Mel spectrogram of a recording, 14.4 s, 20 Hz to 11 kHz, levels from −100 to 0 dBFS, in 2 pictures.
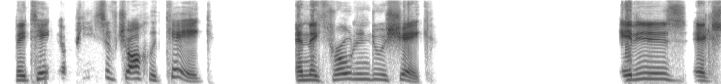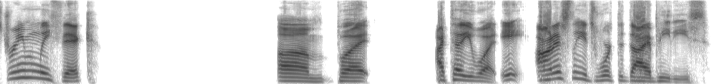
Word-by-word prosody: They 180 0 +3
take 230 +6 -2
a - - -12
piece 275 +2 -8
of 265 -6 -13
chocolate 230 - -3
cake, 130 - +1 0.8
and 175 +2 +2
they 190 - +7
throw 205 +7 -8
it - - -18
into 210 -1 -12
a - - -11
shake. - - +3 1.9
It 185 +2 +7
is 220 -6 +3
extremely 245 - 0
thick 145 -6 0 1.8
um, 140 -4 0
but, 145 -1 +2 0.7
I - - +2
tell 195 -1 0
you 165 -4 +3
what, 145 - -3
it 380 +2 +2 0.2
honestly, 245 0 +3
it's 160 -7 -4
worth 180 +1 -13
the 165 - -18
diabetes. 135 -8 -2
185 Hz, 125 wpm, -23 LUFS, 150-230 Hz, 1.9 s, they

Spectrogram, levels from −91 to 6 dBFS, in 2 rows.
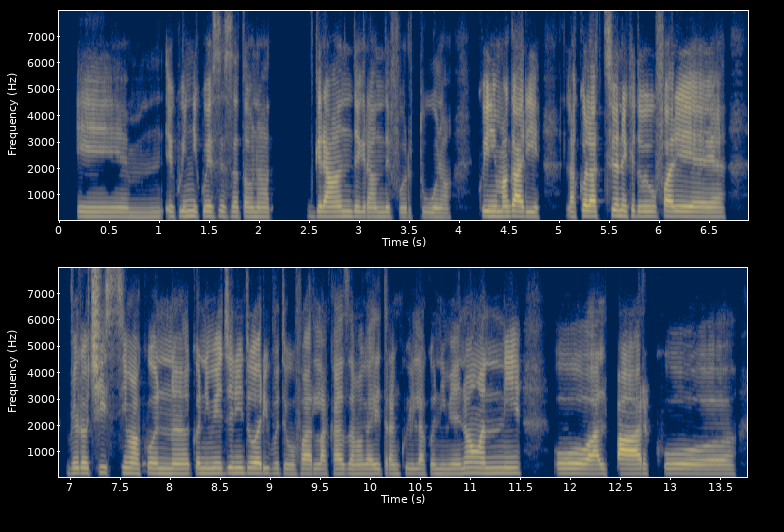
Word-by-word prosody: Ehm, 175 -1 -4
e - - -4
quindi 195 +2 -3
questa 190 +1 -1
è - - -5
stata 180 0 -4
una 175 0 -3 0.4
grande, 190 0 +2
grande 175 -1 -3
fortuna. 170 0 -8 0.3
Quindi 195 -1 +3
magari 190 -2 +5 0.2
la 185 - -4
colazione 200 +1 +4
che 205 - -4
dovevo 190 0 -1
fare 185 -2 +3 0.3
velocissima 200 0 +2
con 185 -1 -1
con 195 +1 -4
i - - -1
miei 195 0 +1
genitori 200 -1 0
potevo 190 -2 -8
farla 180 0 -1
a - - -6
casa 180 0 -2
magari 175 +1 -2
tranquilla 180 0 -6
con 180 0 -8
i 175 - -8
miei 180 0 -3
nonni, 200 0 +1 0.4
o 190 -1 +1
al 175 0 +3
parco; 180 -1 +2
185 Hz, 155 wpm, -23 LUFS, 175-195 Hz, 0.4 s, magari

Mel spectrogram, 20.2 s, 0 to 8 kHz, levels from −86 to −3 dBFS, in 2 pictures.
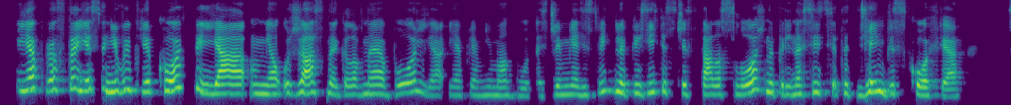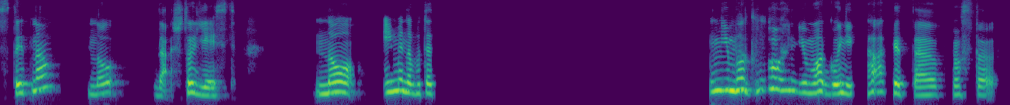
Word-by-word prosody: И 285 - -4
я 325 +3 +7
просто, 295 0 -1
если 295 +1 +1
не 265 +1 +5
выпью 285 -2 0
кофе, 285 +6 +5
я 225 -5 +6
у 225 - -8
меня 215 -1 0
ужасная 235 0 +2
головная 210 +2 -2
боль, 230 +8 -1
я 185 -3 -9
я 190 -2 -12
прям 190 -1 -13
не 190 +1 -10
могу. 180 -2 -9
То 165 - -16
есть 165 - -19
для 205 - -3
меня 205 0 -4
действительно 250 +8 -1
физически 245 +1 -3
стало 205 0 -1
сложно 220 +7 +1
переносить 215 +3 -4
этот 230 -2 -5
день 255 +8 +3
без 220 -2 -8
кофе. 180 -3 -1 0.4
Стыдно, 310 +12 -1 0.3
но - - -5 0.3
да, - - -5
что 245 - +1
есть. 185 -6 -3 0.8
Но 245 +2 +3 0.3
именно 265 0 +3
вот 225 0 -7
это 230 0 0 2.7
Не 295 +2 +3
могу 305 +2 +3
не 290 -4 -2
могу 235 -2 +3
никак 230 +4 -3
это 195 -4 0
просто. 200 -1 -7
230 Hz, 140 wpm, -23 LUFS, 205-275 Hz, 2.7 s, я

